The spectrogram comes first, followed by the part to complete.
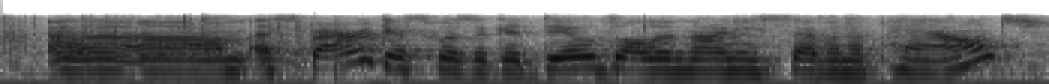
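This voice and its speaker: A woman talks while light background noise can be heard. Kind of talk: casual vlog chat. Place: home room. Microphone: phone near.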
